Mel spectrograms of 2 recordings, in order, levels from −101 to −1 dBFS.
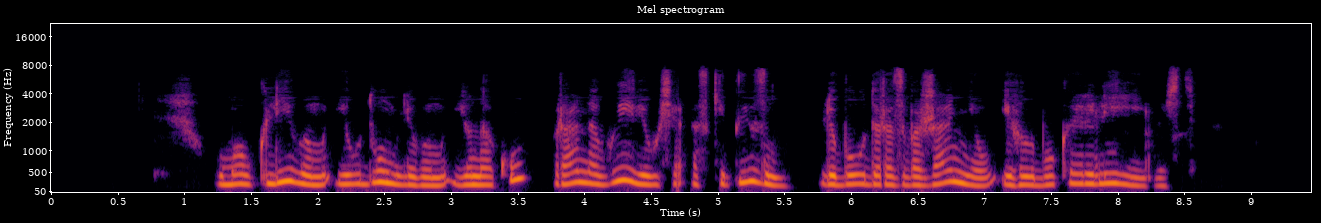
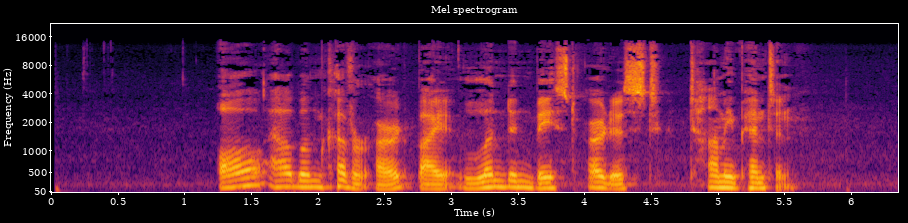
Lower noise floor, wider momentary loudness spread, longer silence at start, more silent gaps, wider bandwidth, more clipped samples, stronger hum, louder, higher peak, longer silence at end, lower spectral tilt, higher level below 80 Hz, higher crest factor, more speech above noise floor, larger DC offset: first, under -90 dBFS vs -58 dBFS; first, 10 LU vs 7 LU; second, 0.95 s vs 1.25 s; neither; second, 7.6 kHz vs 15 kHz; neither; neither; second, -36 LUFS vs -18 LUFS; second, -20 dBFS vs 0 dBFS; first, 1 s vs 0.75 s; first, -7 dB/octave vs -4 dB/octave; second, -78 dBFS vs -56 dBFS; about the same, 16 dB vs 18 dB; first, over 55 dB vs 40 dB; neither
